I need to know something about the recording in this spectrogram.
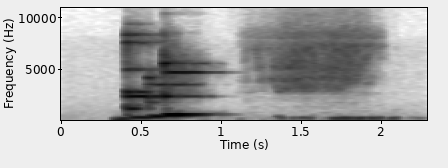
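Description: A short electronic chime, like a phone or chat notification, sounds about half a second in and is the loudest sound here. It is followed by a soft swish of hairbrush bristles stroked across short, waved hair, one of a run of evenly spaced brush strokes.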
